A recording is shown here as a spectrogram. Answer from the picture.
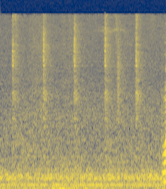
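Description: Faint, steady ticking, about two to three light ticks a second, over a low steady hum of room tone.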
